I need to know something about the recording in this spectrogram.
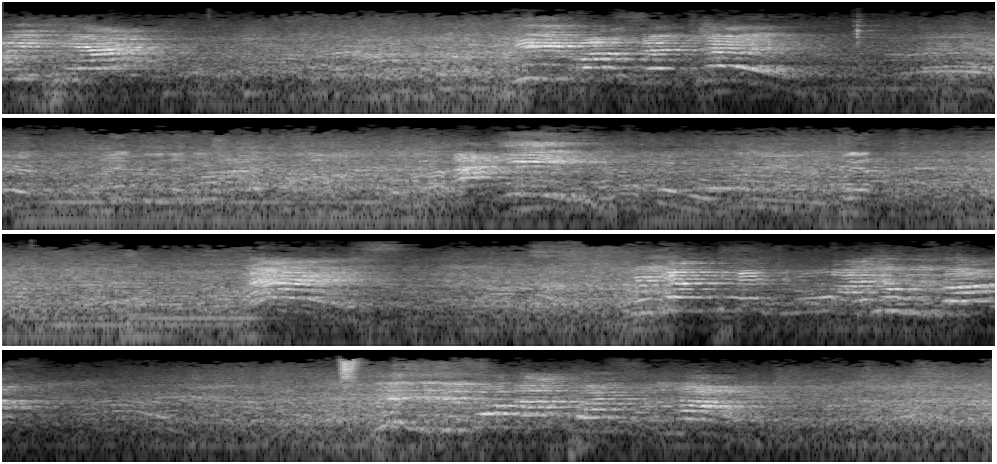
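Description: A woman speaks with animation through a microphone and loudspeakers.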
